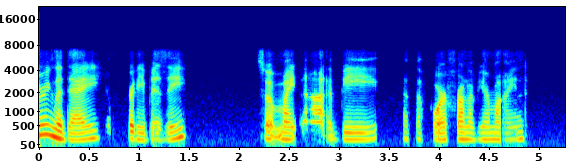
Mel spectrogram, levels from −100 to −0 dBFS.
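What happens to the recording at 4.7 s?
A lost AMR speech frame hits between 4.61 and 4.79 s. The frame failed its checksum after radio errors, so the decoder reused the previous pitch and vocal tract settings at reduced gain, giving a brief dip or warble that fits about 20 ms of missing speech.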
